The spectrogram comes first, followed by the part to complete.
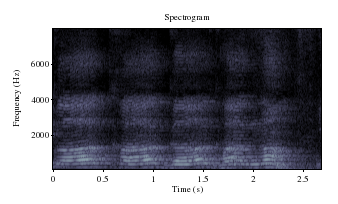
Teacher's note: तो हम यहाँ देखते हैं कि जो क वर्ग है तो क वर्ग में क, ख, ग, घ, ङ ये कंठ से उच्चारित होते हैं। हमारी जो श्वास है वह कंठ से बाहर निकलती है और सीधे आती है।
